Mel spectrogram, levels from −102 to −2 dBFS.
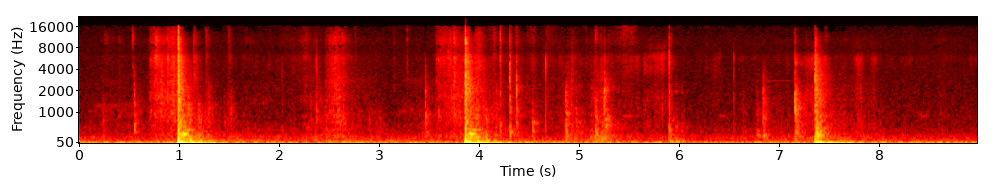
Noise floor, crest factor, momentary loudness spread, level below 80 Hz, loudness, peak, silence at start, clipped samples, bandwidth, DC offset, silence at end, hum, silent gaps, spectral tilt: -47 dBFS; 30 dB; 26 LU; -32 dBFS; -32 LUFS; 0 dBFS; 0 s; under 0.1%; 16.5 kHz; under 0.1%; 0 s; none; none; -4 dB/octave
